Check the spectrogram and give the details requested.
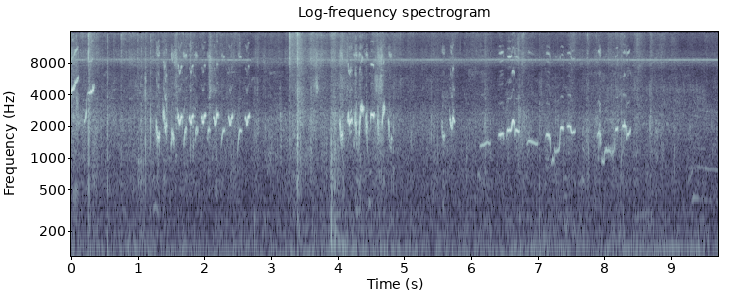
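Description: Birds chirping: runs of quick, high chirps, several to the second, then slower, upward-hooked calls in the second half. A few sharp snaps sound about three to four seconds in.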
